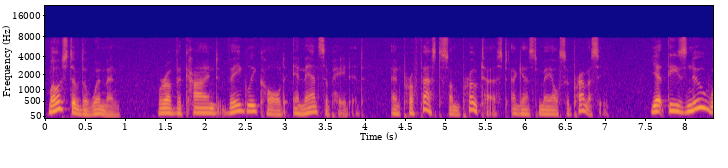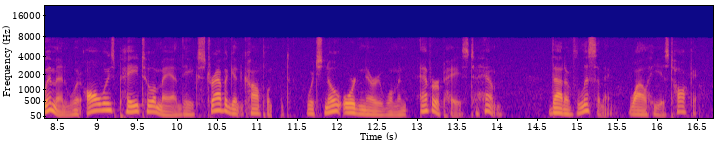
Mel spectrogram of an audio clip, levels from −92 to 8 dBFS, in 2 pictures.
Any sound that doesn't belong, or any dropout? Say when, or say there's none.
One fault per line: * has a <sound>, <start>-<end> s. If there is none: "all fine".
* has a dropout, 11.2-11.3 s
